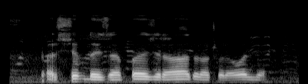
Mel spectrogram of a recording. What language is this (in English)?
Pashto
